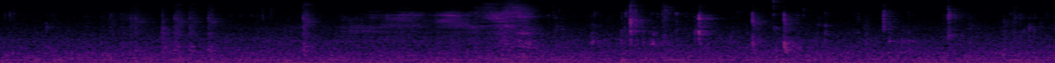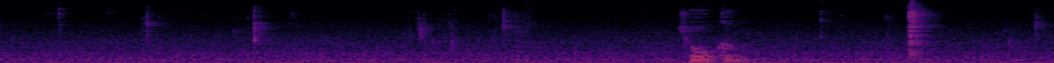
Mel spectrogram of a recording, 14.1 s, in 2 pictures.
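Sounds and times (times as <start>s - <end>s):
person chewing with wet mouth smacks: 3.0s - 10.6s.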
